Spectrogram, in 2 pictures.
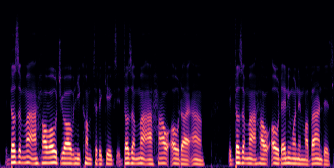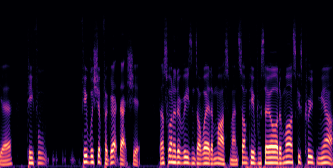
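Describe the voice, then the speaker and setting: Recorded very cleanly against a silent background, this voice moves at a fairly quick pace with an English accent. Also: man. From English countryside. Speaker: musician. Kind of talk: live stream chat. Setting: live stream. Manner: casual, animated.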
